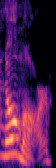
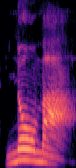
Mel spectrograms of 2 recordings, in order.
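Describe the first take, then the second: First: The name ends with an R sound. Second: The name ends without an R sound. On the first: This is how the announcers do not say it. "not Nomar" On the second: This is how the Boston announcers say it. "they would always say Noma"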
